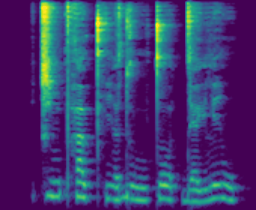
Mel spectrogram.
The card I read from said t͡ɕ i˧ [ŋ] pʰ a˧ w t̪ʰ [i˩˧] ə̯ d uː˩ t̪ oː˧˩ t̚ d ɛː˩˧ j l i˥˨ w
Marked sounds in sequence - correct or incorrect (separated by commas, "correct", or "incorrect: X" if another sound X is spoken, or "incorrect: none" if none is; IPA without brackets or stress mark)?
correct, correct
